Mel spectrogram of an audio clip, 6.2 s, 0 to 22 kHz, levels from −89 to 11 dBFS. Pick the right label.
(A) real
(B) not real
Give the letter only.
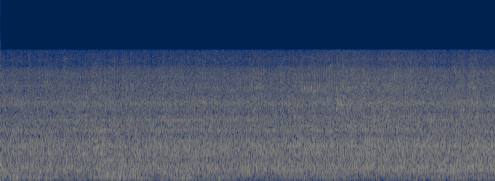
A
